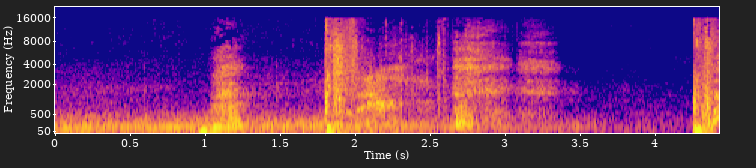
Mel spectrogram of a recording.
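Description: Several crossbow bolts fired at an enemy in a video game, each a sharp whooshing twang ending in a thud, spaced irregularly over a few seconds, loud with no talking.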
